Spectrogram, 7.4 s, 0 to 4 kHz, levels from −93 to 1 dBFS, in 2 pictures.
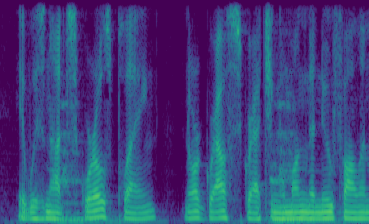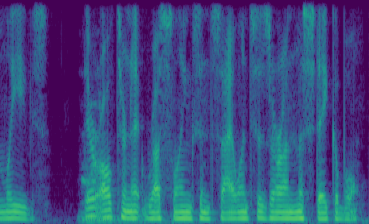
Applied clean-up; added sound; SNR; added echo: none; Bowed string instrument; 15 dB; none.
